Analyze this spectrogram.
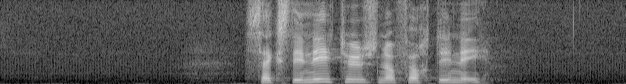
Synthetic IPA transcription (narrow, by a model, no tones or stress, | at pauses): sɛkst̪ɪniːt̪ʰʉːsn̩oːfœʁt̪ɪniː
